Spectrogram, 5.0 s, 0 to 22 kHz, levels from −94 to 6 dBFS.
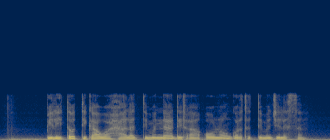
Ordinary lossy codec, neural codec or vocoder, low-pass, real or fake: none; codec, 16 kHz, 0.4 kbps, LongCat-Audio-Codec; 7.2 kHz; fake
